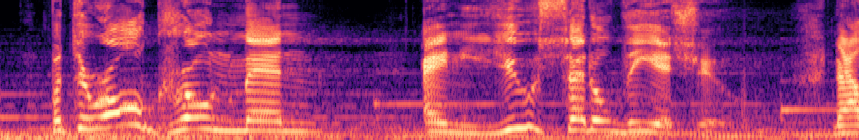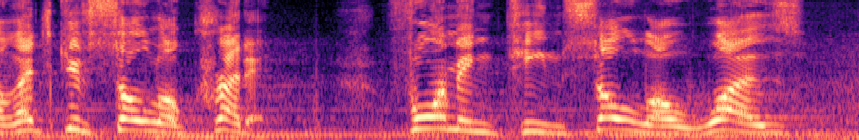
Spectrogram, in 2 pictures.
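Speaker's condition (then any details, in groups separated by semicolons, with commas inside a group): No condition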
